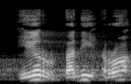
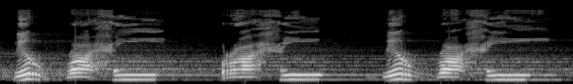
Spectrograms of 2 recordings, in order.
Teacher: Bismillahir, hir langsung ke ra. Hir tadi ra ada sifat takrir, bergetar.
